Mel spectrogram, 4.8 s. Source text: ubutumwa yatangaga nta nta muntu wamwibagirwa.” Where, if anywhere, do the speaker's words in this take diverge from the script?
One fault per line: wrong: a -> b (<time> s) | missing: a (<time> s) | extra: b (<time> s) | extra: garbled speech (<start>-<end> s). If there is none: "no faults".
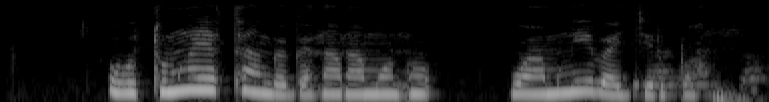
no faults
